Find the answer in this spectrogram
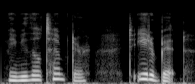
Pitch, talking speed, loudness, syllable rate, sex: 195 Hz, 245 wpm, -17 LUFS, 6.6 syllables/s, female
